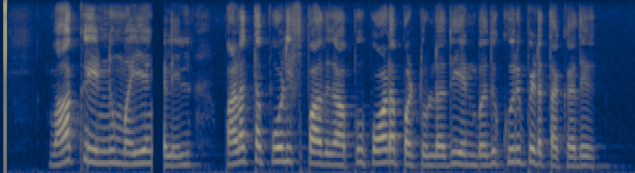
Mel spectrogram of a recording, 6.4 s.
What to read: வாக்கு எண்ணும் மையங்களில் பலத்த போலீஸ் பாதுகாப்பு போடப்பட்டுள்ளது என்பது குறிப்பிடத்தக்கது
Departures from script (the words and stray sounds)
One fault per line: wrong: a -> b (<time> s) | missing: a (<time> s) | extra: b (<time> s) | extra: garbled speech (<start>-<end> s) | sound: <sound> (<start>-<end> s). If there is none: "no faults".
sound: dropout (1.5-1.6 s)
